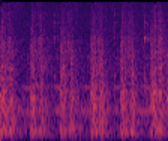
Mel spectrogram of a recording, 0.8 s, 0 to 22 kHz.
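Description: A Brother SE600 embroidery machine stitches a turkey design, a quick close mechanical whirring with fast regular needle pulses, heard only briefly.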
